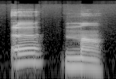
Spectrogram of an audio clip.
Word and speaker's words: aimant: Là, cet exercice numéro 2, c'est amant, amant. D'accord? C'est différent de aimant. Amant, aimant, amant, aimant. D'accord? Donc là, c'est le même principe, le même mécanisme, mais la prononciation est différente.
